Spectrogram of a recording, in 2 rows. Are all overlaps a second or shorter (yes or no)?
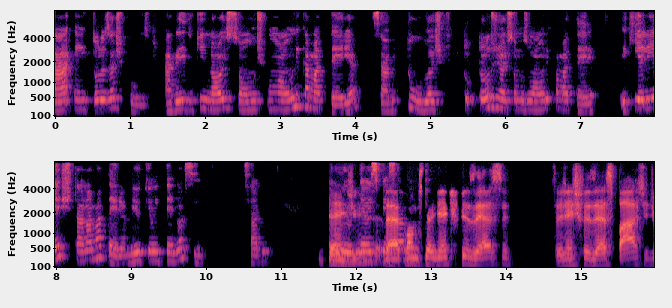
no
